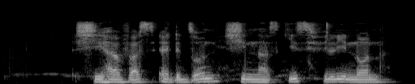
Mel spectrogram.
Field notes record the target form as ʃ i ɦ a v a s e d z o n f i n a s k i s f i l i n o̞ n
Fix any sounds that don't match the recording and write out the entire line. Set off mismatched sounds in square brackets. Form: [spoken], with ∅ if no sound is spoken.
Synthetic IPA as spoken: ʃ i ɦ a v a s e d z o n [ʃ] i n a s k i s f i l i n o̞ n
